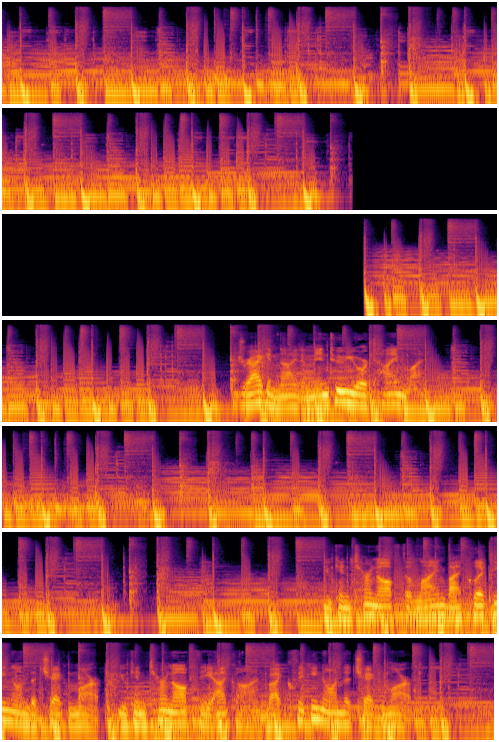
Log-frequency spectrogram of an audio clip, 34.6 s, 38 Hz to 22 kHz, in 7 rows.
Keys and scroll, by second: 19.6 Home, 20.2 space, 25.4 space.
